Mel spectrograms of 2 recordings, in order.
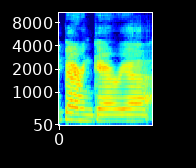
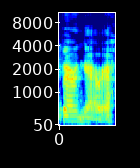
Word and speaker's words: Berengaria: to say it, but I would say Barangaria. I think that's the way to go with it.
